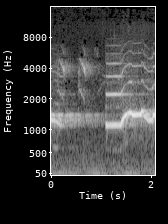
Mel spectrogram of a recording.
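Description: Background music: a solo flute melody. The held note fades away in the first second, then a new phrase starts abruptly just after a second in and rises.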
